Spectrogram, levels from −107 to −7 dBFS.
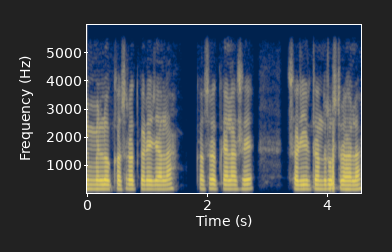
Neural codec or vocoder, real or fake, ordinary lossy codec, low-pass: none; real; none; 5.4 kHz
